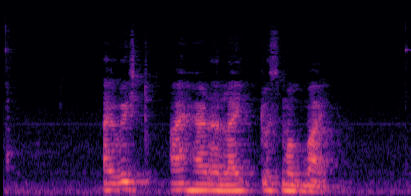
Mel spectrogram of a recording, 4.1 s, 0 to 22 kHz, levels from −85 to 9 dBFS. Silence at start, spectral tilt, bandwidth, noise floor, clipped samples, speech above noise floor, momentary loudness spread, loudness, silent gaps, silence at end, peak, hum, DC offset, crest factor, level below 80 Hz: 0.05 s; -8.5 dB/octave; 9 kHz; -54 dBFS; under 0.1%; 31 dB; 9 LU; -24 LUFS; none; 0.75 s; -10 dBFS; none; under 0.1%; 16 dB; -56 dBFS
